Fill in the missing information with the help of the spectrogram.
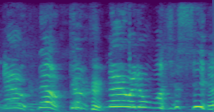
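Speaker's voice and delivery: high, loud, fast panicked pleading; distraught shouted refusal. Acted. Villain Michael refusing to see his mother, high panicked shouting. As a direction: shout it in a rising panic, near tears. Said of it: "And he starts crying".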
